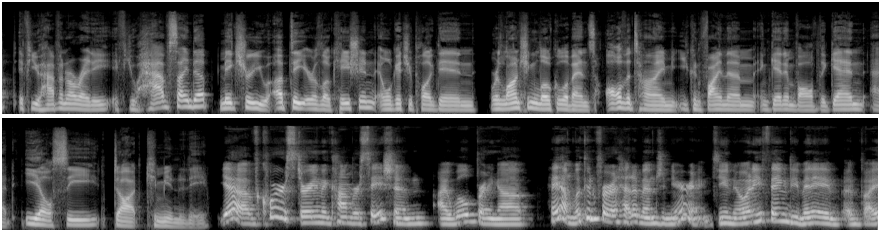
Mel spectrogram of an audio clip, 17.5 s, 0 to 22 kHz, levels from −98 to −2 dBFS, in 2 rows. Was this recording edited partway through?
yes; 4 cuts; at 10.9 s, 13.0 s, 14.1 s, 15.8 s

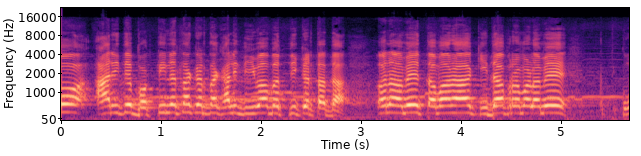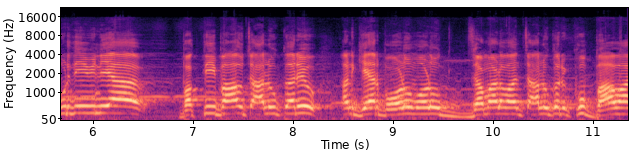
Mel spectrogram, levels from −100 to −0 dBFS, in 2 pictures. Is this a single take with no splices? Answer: yes; 0 cuts

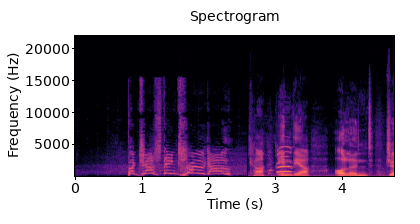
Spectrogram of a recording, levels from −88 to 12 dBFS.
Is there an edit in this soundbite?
yes; 1 cut; at 2.6 s

